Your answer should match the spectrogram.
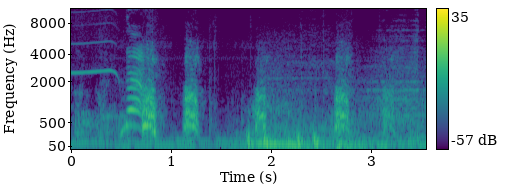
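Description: The Hound Master's dog in Dead by Daylight barks and yips in several sharp close bursts, with a whimpering tone, over low game ambience and a brief rising electronic whistle at the start.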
